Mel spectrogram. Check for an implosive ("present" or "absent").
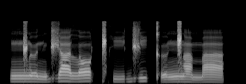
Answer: absent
